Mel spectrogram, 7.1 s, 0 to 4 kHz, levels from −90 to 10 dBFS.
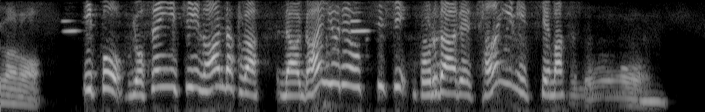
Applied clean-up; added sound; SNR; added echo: neural mask model Resemble Enhance denoiser.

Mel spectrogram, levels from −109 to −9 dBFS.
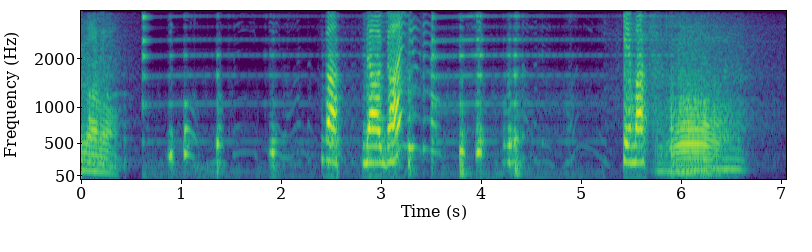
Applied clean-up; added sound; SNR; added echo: neural mask model RNNoise.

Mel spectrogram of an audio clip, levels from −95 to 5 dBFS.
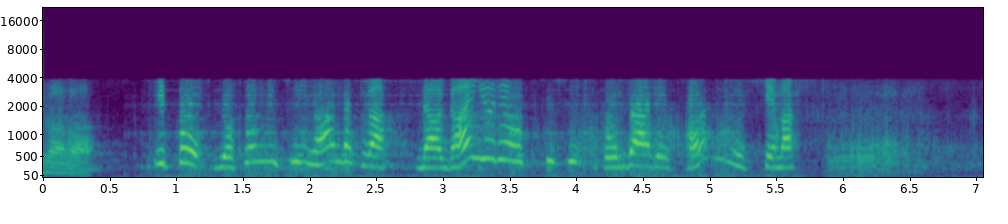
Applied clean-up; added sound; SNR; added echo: neural separator model SepFormer DNS4.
